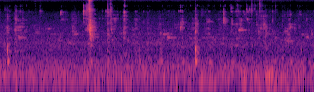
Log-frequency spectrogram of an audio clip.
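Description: Faint eating sounds: a person chewing with the mouth closed, with scattered small clicks, the sharpest a little under two seconds in.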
